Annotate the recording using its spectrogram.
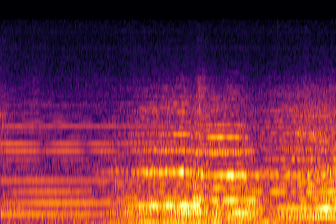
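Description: String orchestra of violins, cellos and double bass playing slow, sustained chords. Low bass notes come in about a second and a half in, and the music swells a little.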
